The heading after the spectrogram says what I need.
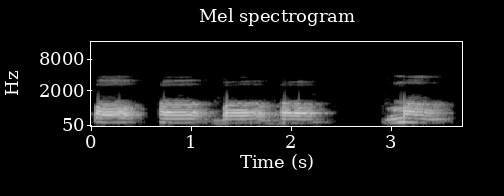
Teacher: ये सारे जो ध्वनियां हैं ये ओष्ठ ध्वनि या ओष्ठव्य ध्वनि भी इनको कहा जाता है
